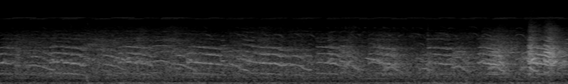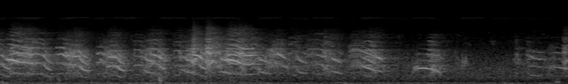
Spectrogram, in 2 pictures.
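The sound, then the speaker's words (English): A flock of parrots squawks as it flies overhead one early morning in the Amazon rainforest, dense overlapping harsh calls that swell louder midway and then thin out, over a steady low background hum. “At this particular point in the tape, Tropical Jungle, you hear a group of parrots flying overhead.”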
